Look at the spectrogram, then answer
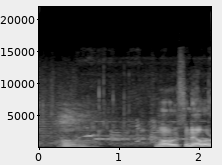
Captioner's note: gasps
